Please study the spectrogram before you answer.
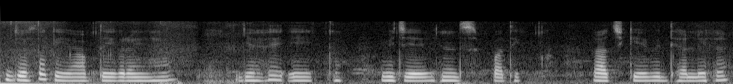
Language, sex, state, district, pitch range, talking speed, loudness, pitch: Hindi, female, Uttar Pradesh, Muzaffarnagar, 170-180 Hz, 115 wpm, -17 LUFS, 175 Hz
